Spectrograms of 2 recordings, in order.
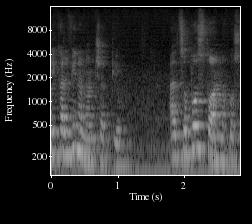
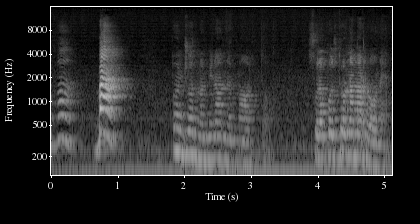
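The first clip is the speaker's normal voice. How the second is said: ordinary delivery, nothing marked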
